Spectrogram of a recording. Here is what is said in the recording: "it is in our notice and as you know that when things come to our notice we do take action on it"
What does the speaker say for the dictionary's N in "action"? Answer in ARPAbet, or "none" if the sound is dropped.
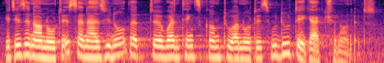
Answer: N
